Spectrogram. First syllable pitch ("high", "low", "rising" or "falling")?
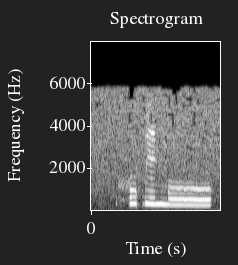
high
